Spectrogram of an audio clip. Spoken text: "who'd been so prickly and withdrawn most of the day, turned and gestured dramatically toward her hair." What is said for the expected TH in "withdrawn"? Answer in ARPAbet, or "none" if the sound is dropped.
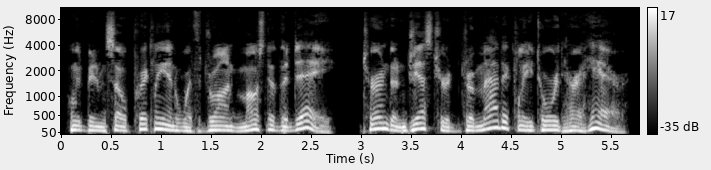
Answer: TH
